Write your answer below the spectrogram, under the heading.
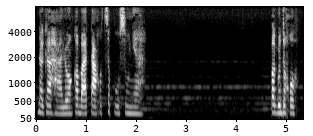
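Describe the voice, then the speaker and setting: A woman's voice: fairly low pitch, level tone, fast. A woman giving a scripted, dramatic narration of a story as an audiobook narrator. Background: background music.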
